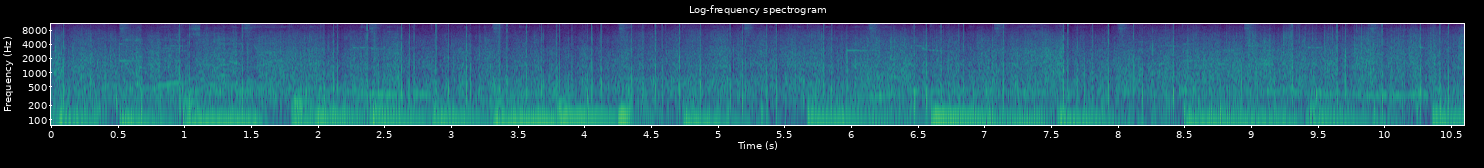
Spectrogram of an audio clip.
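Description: Fireworks popping and crackling over music with a deep bass line that steps to a new note about every half second.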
